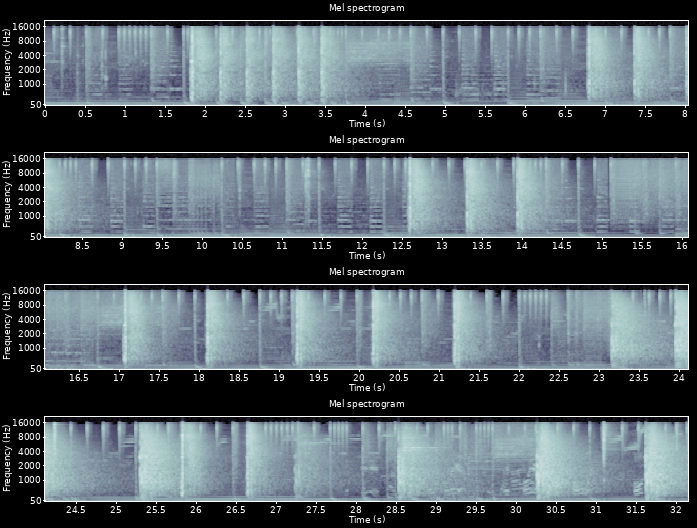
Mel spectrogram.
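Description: Pistol fired repeatedly in quick strings and pairs of shots, with pauses of a second to a few seconds between groups; the longest rapid string is a couple of seconds in, and another dense run comes near the end.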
